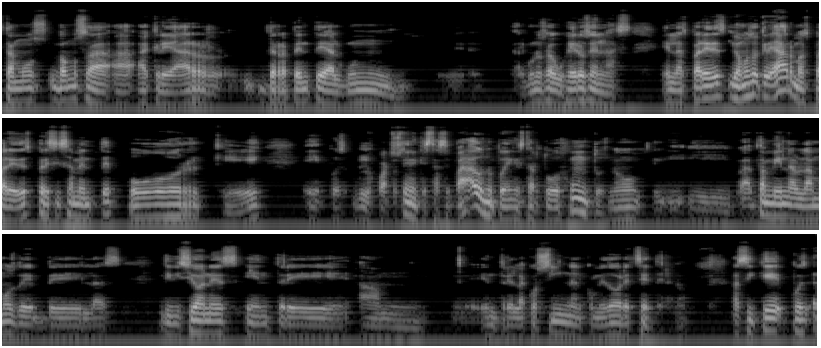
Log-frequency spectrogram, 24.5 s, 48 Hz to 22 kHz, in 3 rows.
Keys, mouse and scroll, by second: 0.1 click, 0.5 Return, 0.5-1.3 scroll down 4, 0.5 middle click, 0.8 shift+click, 1.1 shift+middle click, 1.6 shift+click, 2.0 scroll down 2, 2.0 f, 2.6 middle click, 3.2 scroll up 1, 3.4 scroll down 1, 3.5 middle click, 4.1 click, 4.7 click, 4.9 shift+click, 5.3 shift+click, 5.8 shift+click, 6.0 f, 6.6 middle click, 6.6 scroll down 1, 7.5 Tab, 7.9 n, 9.9 click, 12.6 click, 14.6 r, 18.4 KP_7, 20.1-21.2 scroll down 1, 22.7 g.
